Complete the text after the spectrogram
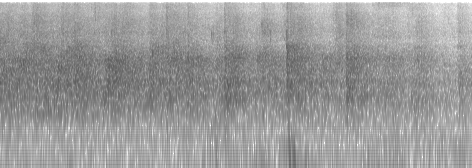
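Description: An audience claps steadily, a dense, even wash of many hands with a few sharper individual claps standing out, continuing without pause and with no talking over it.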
